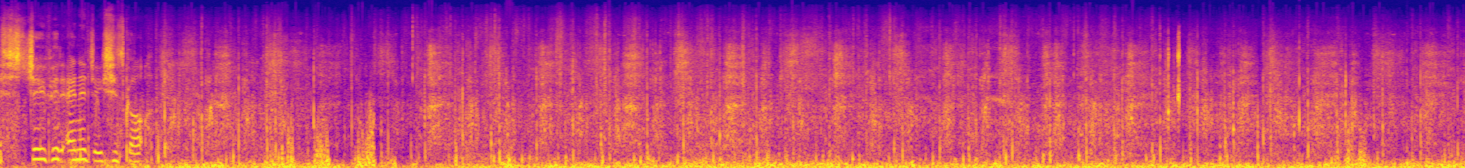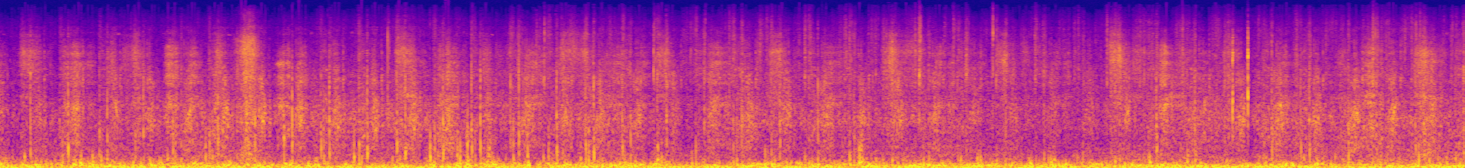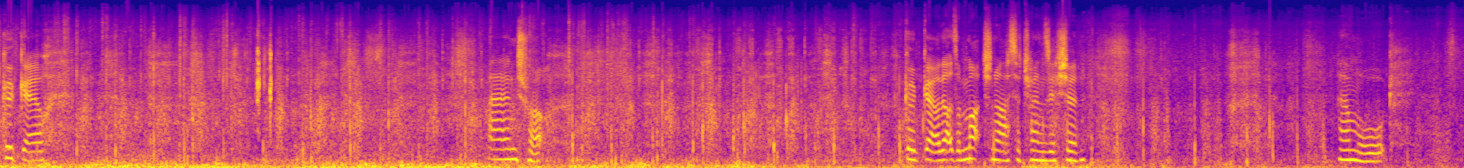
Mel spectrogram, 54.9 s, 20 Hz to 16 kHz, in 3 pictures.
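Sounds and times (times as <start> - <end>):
horse hoofbeats on grass: 0.0 - 54.9.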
